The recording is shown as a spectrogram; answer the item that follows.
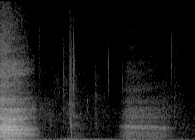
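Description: A man's sigh, a breathy exhale close to the microphone lasting about half a second, with a faint breath again near the end.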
